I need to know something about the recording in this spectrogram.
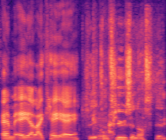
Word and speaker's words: Malika: So they look the same, they sound the same, they're pronunciation just spelled is- the different. Is it And no, spelled it's different? Malika, both of them.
